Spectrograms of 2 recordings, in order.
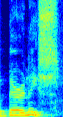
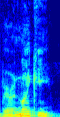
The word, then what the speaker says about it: Berenice: he and his sister berenice which is probably pronounced byron nike publicly appealed for khan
